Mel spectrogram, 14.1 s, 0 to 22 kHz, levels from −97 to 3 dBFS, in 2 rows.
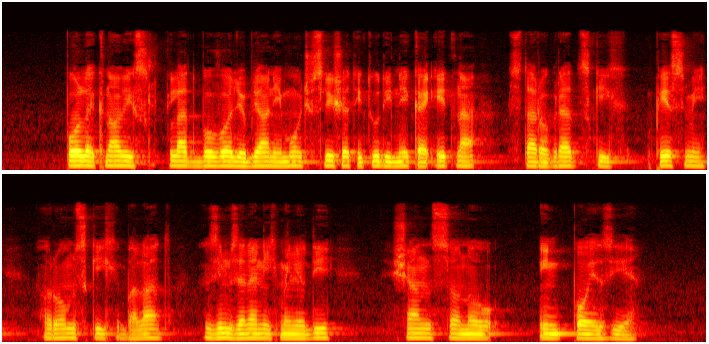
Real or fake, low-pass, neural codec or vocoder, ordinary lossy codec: real; 10.8 kHz; none; MP3, 64 kbps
